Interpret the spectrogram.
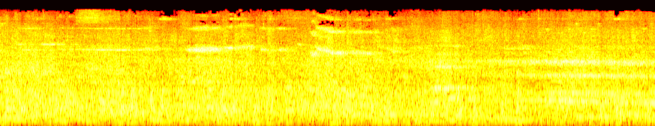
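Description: JR West electric commuter train pulling into the platform and rolling past at low speed: running rumble with high, thin squealing that comes and goes, strongest in the middle and second half.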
